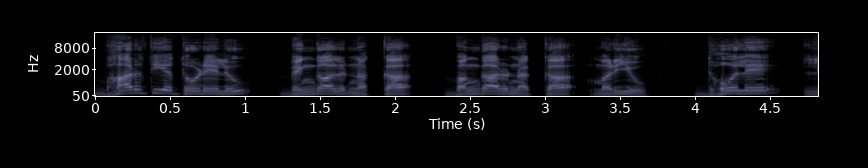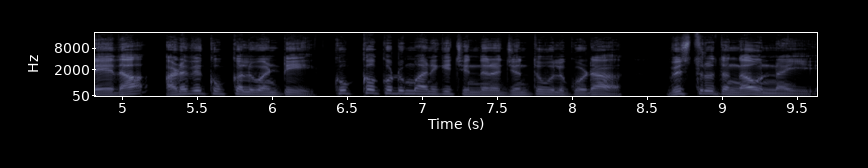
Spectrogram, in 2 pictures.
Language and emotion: Telugu, neutral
